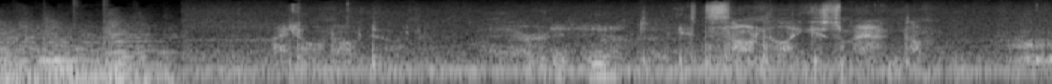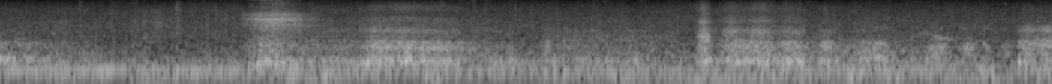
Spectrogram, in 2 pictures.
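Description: Background music ending about a second in, then a bowhunter's hushed, excited whispering and breathing as he reacts to a shot buck, over a faint steady hum.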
